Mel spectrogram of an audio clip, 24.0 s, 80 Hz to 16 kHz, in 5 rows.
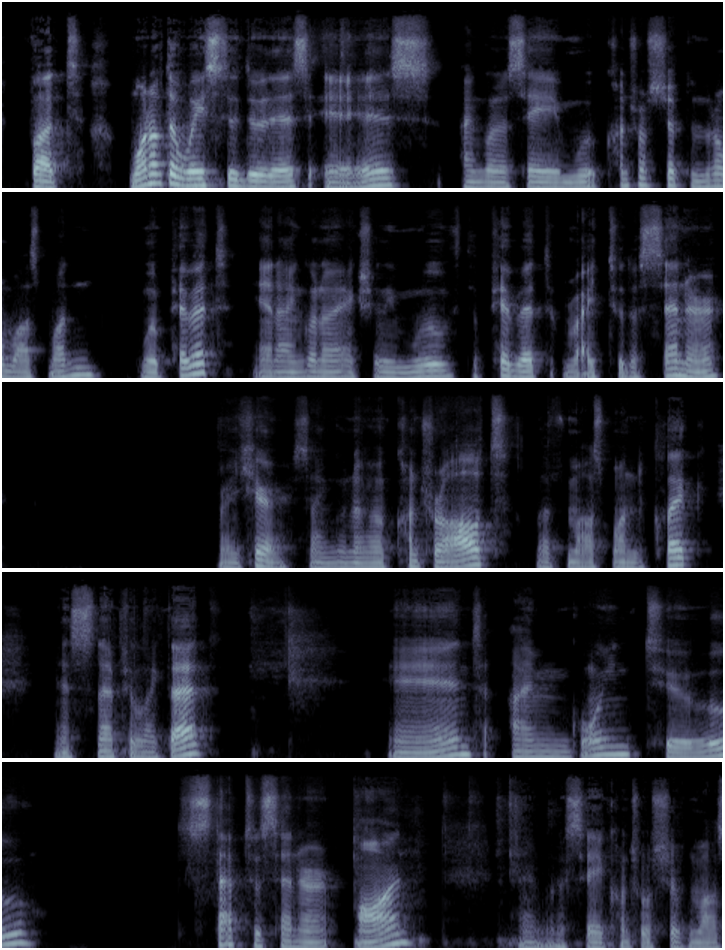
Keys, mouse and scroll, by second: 2.9-7.9 ctrl+shift+middle drag, 12.5-18.0 ctrl+alt+drag, 22.8-24.0 ctrl+shift+middle drag.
